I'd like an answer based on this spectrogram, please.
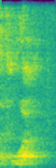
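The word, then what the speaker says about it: Juan: 저 스페인어로 이 요한이 후안입니다. 후안.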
